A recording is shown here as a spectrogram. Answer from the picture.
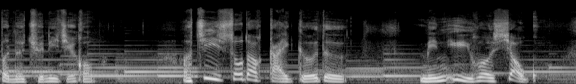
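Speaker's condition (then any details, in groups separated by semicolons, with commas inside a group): No condition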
